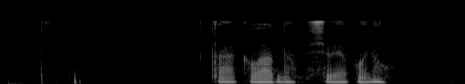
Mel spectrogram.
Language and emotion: Russian, neutral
